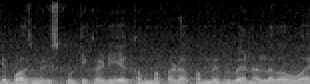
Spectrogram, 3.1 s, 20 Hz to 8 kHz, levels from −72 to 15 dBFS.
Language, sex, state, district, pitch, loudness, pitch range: Hindi, male, Uttar Pradesh, Shamli, 135 Hz, -16 LUFS, 130-140 Hz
